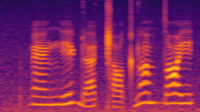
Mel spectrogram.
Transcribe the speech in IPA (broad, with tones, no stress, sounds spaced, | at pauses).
ɓ æ̃˧ ŋ e˧˥ ɖ a˩˧ ǁ a˩ tˤ ɖ ã˥ b dˤ e˥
